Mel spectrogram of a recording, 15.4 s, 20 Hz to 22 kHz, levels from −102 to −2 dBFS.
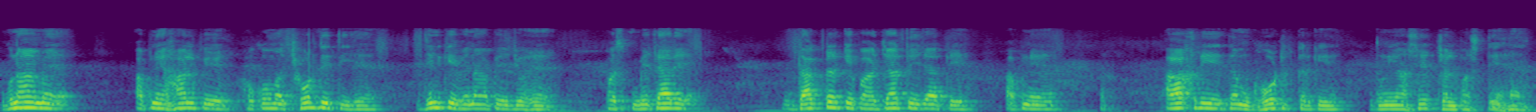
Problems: constant background noise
